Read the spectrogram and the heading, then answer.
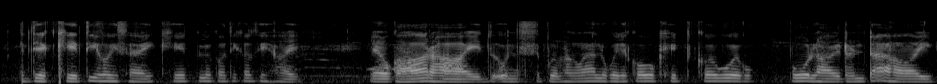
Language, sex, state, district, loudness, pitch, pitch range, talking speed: Bajjika, male, Bihar, Vaishali, -35 LUFS, 140 Hz, 130-150 Hz, 90 wpm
